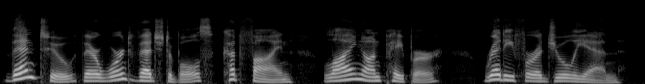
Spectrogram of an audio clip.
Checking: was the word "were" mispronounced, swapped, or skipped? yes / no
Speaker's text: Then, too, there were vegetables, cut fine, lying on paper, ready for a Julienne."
yes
